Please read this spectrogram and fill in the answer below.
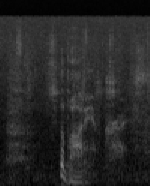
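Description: A person's voice: a brief, low murmured utterance about a second in, with a quick falling pitch, against quiet church room tone.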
